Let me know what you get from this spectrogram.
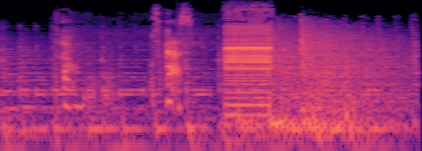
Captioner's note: buzzer sounds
